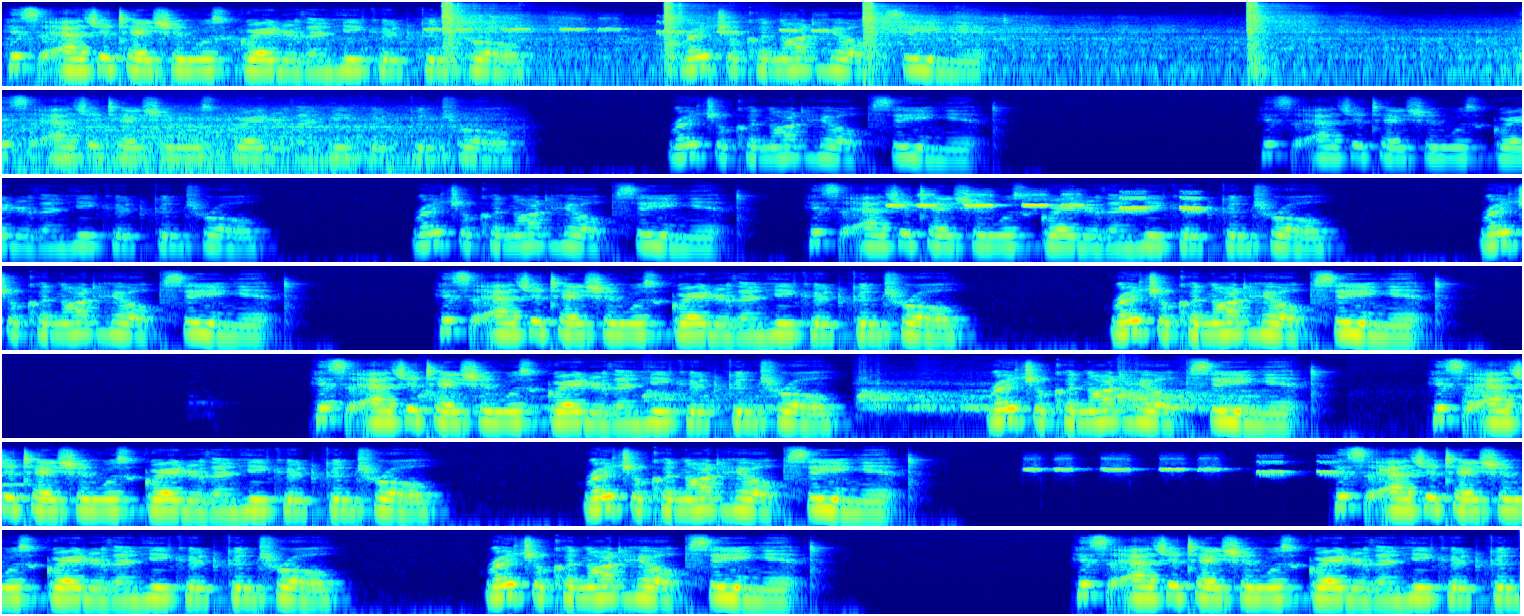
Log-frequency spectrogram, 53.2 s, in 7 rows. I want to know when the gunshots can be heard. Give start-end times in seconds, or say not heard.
2.2-6.9.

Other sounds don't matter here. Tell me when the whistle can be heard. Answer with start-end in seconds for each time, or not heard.
2.1-4.2, 19.6-21.2, 43.1-44.9.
